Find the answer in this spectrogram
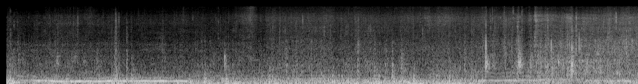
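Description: Pickup truck running, heard from inside the cab as it drives: a steady low rumble with an engine note that drops and later rises in pitch, and scattered light rattles and clicks.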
